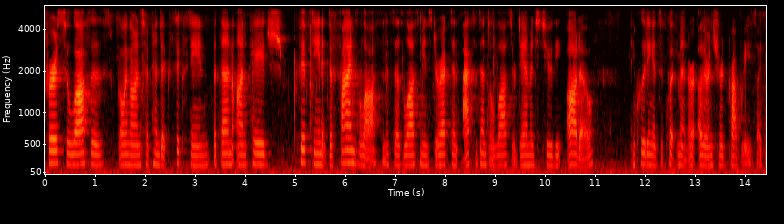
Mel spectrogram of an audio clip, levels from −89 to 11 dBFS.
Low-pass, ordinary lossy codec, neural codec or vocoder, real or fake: 5.4 kHz; AAC, 32 kbps; none; real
